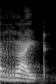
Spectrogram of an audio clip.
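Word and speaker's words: right: Next है हमारा राइट। Spelling है आर आई जी एच टी।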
